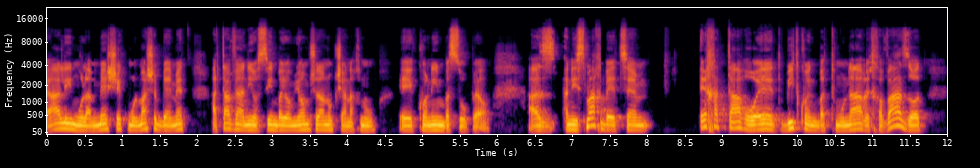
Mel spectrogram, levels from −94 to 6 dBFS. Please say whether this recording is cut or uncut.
cut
